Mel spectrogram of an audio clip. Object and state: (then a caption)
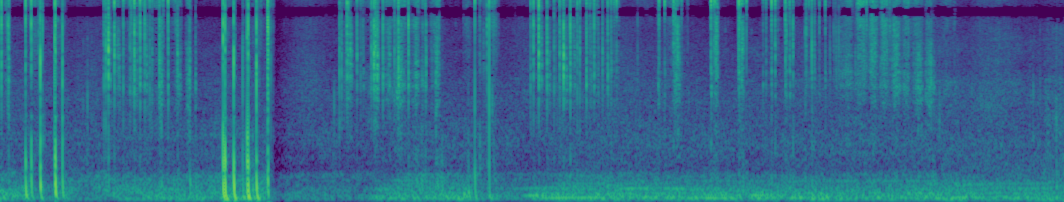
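Glazed ceramic planter pot. Long pale-blue acrylic nails tap and scratch the curved outer wall of a large white speckled glazed ceramic planter pot outdoors, hollow and filled with soil and a plant. Sharp, bright clicking taps come in bursts during the first few seconds, then give way to steady, dry scraping and rubbing over a low background rumble.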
